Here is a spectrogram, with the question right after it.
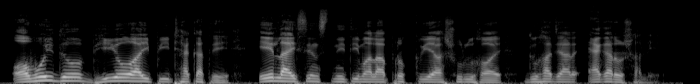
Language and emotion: Bengali, neutral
